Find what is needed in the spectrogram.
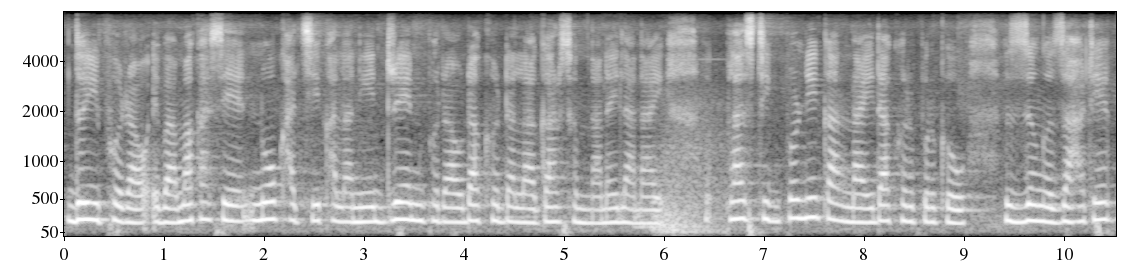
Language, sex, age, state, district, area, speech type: Bodo, female, 18-30, Assam, Kokrajhar, rural, spontaneous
